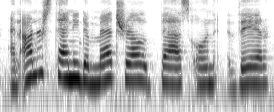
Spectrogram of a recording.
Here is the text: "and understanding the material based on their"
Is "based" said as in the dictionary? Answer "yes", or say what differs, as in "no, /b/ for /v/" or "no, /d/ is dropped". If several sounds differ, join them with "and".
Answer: no, /t/ is dropped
